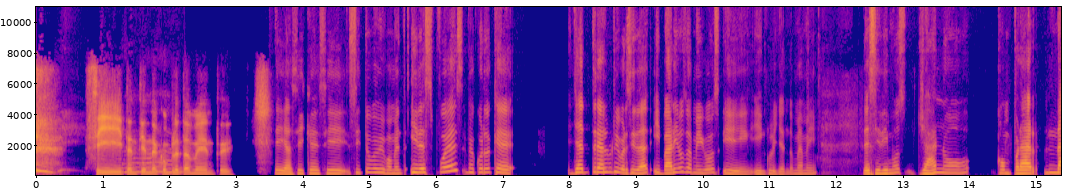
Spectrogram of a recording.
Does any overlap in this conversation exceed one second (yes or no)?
yes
